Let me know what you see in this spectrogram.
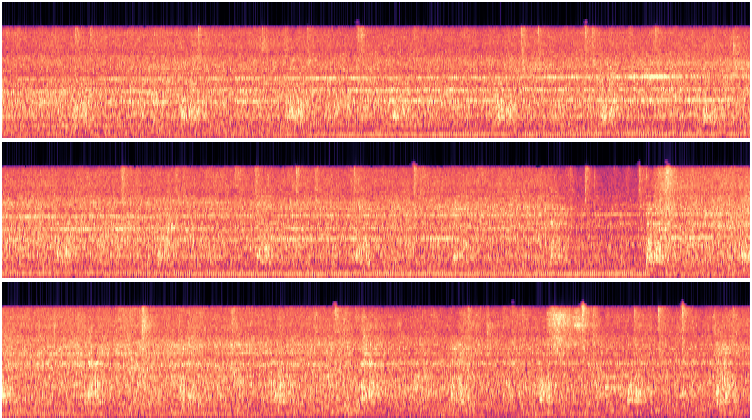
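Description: Diesel railcar of a limited express running through a tunnel: steady engine drone with regular clicks of the wheels over the rail joints. The engine note steps down partway through.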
